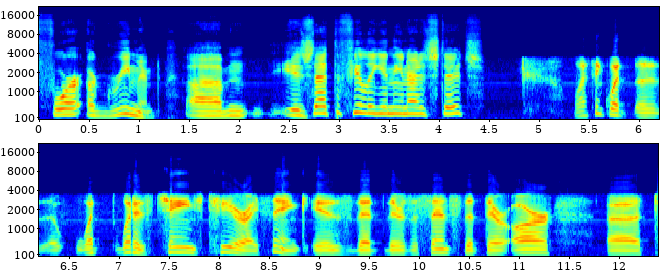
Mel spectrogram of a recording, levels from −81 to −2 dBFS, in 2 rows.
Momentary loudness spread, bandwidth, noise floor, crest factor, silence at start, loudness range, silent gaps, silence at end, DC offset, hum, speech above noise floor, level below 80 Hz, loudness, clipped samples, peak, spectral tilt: 16 LU; 16.5 kHz; -41 dBFS; 20 dB; 0 s; 5 LU; none; 0 s; under 0.1%; none; 18 dB; -70 dBFS; -21 LUFS; under 0.1%; -2 dBFS; -4 dB/octave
